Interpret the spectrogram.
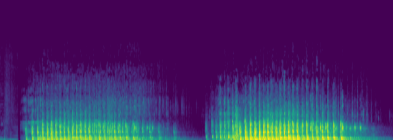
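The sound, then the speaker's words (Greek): Two long bursts of dense, rapid mechanical clattering of machine gears turning and ratcheting, loud, with a brief pause between them and no voices. “Μηχάνημα. Μπράβο, παιδιά. Και στου δύο είναι γρανάζια μηχανή.”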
